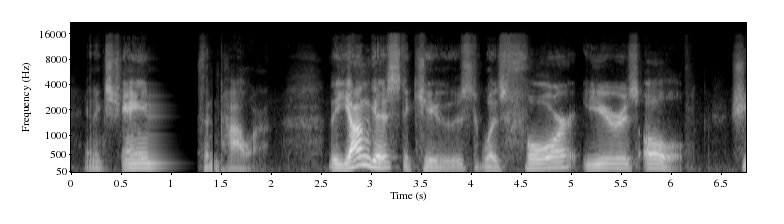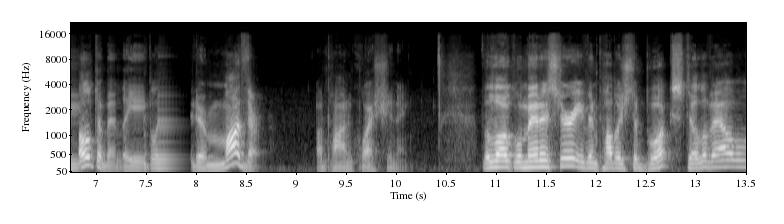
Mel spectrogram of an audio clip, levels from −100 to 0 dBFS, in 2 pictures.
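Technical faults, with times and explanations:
0.47–0.54 s, short concealed packet loss: about 40 ms of speech was lost and patched by extending the preceding sound, leaving a brief smear; the spectrogram shows a smoothed, repeated stretch.
0.79–1.30 s, long network dropout: the sound trails off as a fading buzz or hiss, with about 140 ms of near-silence before "and power" resumes. This is likely a network outage, and the waveform shows a decaying envelope and then a flat gap.
6.75–7.50 s, repeated packet loss (robotic sound): four separate gaps, the longest 83 ms, were each filled, so about a third of this stretch is synthetic. It sounds choppy, with striped, repeated spectral frames.
7.63–7.98 s, long network dropout: about 320 ms is replaced by a continued, fading buzz or hiss with no true silence before "her mother upon questioning". The likely cause is a network stall. The waveform shows a smooth, shrinking stretch without real speech detail.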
